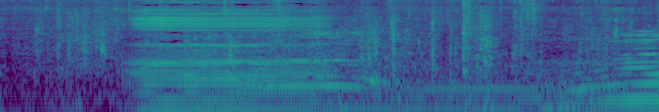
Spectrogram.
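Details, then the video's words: Red Angus cross cows with calves; one long low moo begins about a second in and holds steady to the end, with a faint hum in the background. "RED ANGUS X COWS & CALVES"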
